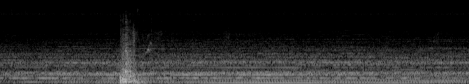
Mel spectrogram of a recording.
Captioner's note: dock rattling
